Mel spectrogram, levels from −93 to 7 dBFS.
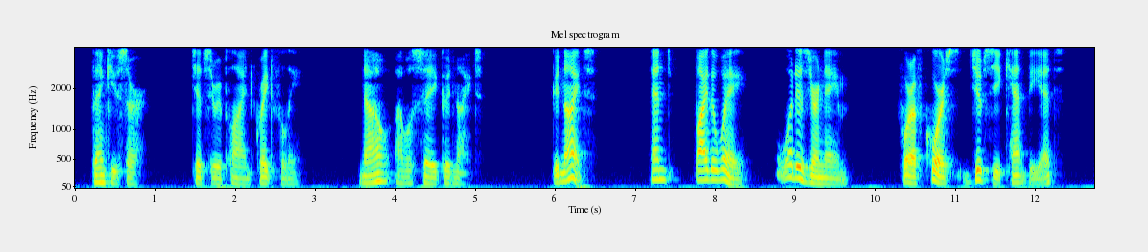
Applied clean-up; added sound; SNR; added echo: none; none; none; none.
